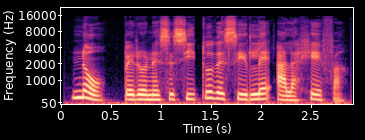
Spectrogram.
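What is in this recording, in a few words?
No but I need to tell the boss, Spanish, female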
